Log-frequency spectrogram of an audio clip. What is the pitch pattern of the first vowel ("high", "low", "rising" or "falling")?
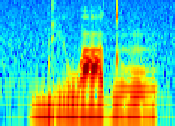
high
